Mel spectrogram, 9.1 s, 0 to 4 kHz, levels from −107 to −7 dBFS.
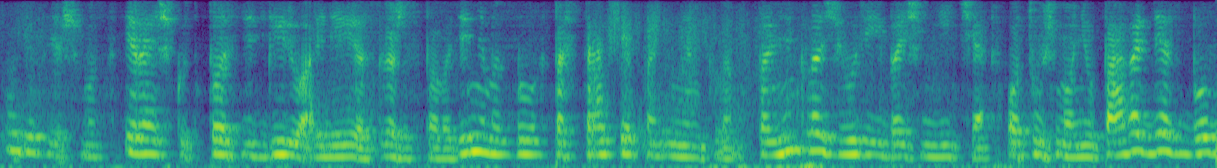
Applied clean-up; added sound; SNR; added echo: neural separator model SepFormer DNS4.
